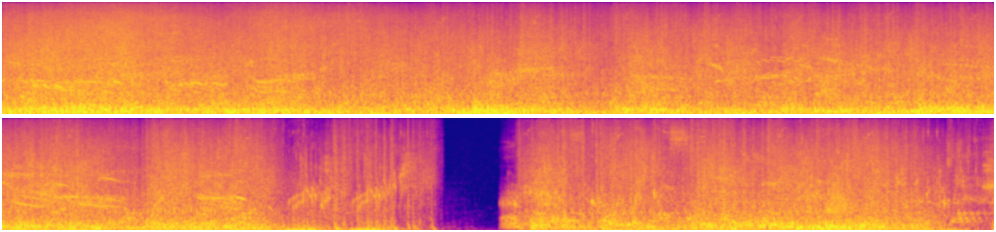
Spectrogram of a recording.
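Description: Rapid gunfire rattles in a battle.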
